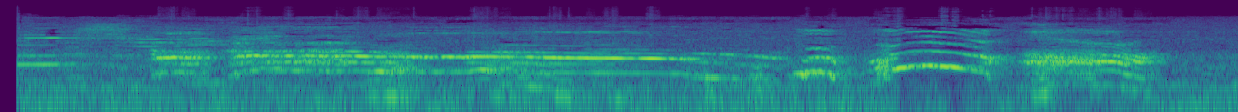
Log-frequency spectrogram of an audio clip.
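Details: A Siberian Husky pup howls like a rooster: a long, high, wavering howl sliding gently downward, then a short arched yelp-like howl, over faint background noise.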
